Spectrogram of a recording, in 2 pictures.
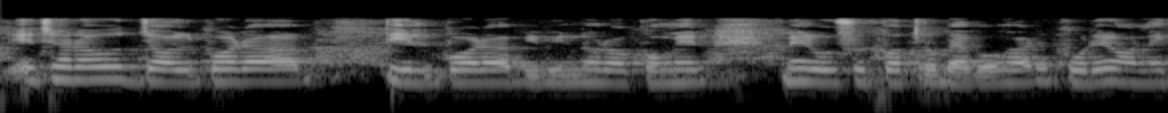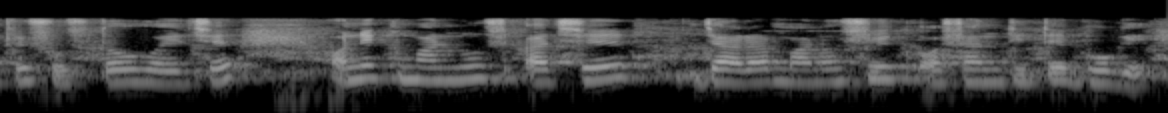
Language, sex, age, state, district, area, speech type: Bengali, female, 18-30, West Bengal, Kolkata, urban, spontaneous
